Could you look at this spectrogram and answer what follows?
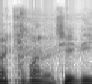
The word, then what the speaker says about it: Taika Waititi: And Taika Waititi. Taika whatever. How the fuck you pronounce that? – Taika Waititi.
